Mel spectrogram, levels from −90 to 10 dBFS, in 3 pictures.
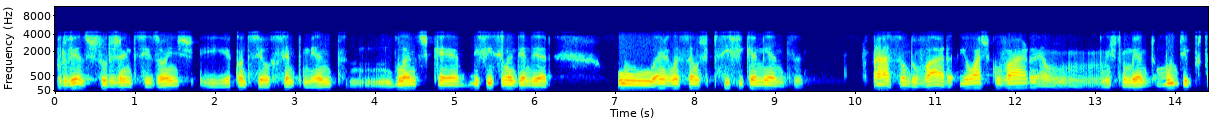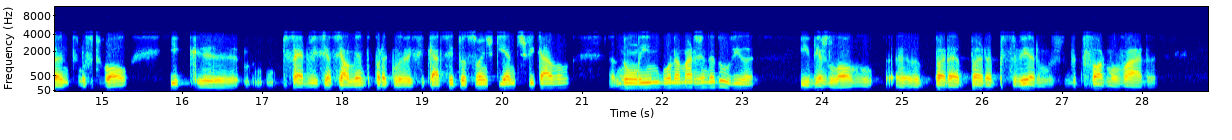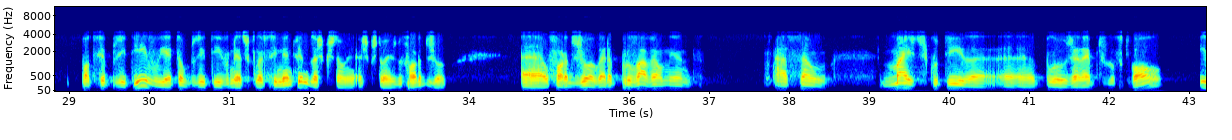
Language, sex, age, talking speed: Portuguese, male, 50-69, 130 wpm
